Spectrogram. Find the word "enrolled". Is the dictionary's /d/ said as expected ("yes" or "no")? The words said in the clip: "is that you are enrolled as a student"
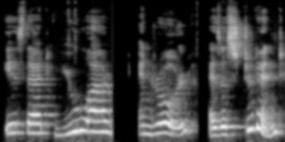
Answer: yes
